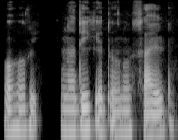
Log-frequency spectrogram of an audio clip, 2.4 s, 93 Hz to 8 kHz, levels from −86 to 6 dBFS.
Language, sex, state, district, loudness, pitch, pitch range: Hindi, male, Bihar, Lakhisarai, -23 LUFS, 125 Hz, 115-130 Hz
